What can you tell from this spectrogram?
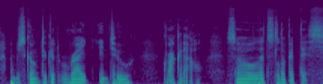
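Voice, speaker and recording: A man's medium-pitched voice with a non-native accent, at a moderate pace, dry and close with no echo. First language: not English. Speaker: streamer learning ethical hacking. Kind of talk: live stream tutorial. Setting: live stream with screen share.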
